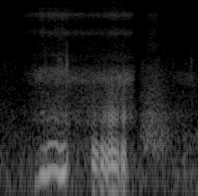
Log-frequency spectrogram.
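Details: Dog snoring while sleeping in bed: two low, vibrating snores with a brief snort between them over quiet room noise; snoring.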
